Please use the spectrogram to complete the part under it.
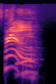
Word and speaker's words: Rhyl: Is that how you say it? – Rhyl. – Rhyl. – Yeah.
